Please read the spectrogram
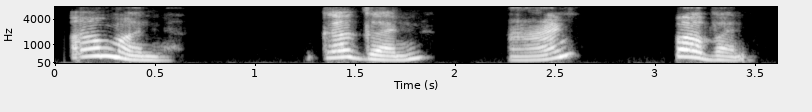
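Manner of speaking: each word read out slowly, one at a time; teacher reading words to first graders; slow word-list reading. Shown as a demonstration.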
